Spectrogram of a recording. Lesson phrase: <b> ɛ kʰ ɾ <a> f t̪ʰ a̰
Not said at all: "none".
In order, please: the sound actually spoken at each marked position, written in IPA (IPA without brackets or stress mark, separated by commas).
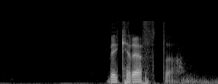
b, ɛ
